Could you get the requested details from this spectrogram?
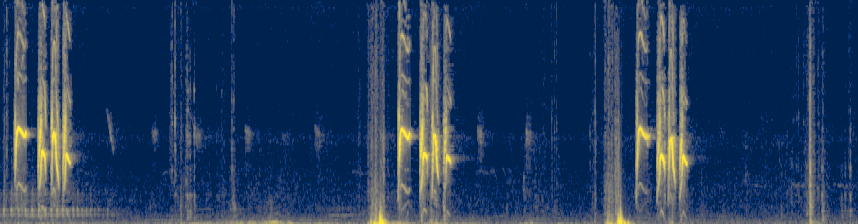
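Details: Cinereous tit female calling males into song: three bursts of rapid, very high chirped notes spaced about two and a half seconds apart, each opened by a dull thump, with a faint low hum early on.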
